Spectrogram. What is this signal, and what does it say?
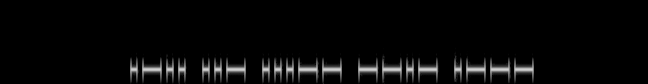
Morse code, heard as a keyed tone, about 20 wpm, 700 Hz. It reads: LU3QJ
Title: DXCC-100 Call Signs - 5 Characters - 20wpm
